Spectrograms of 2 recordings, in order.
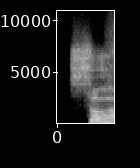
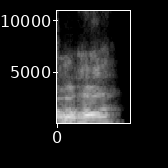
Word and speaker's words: Soha: Soha, I think it's Soha, I think that's the way you pronounce it. And I've been corrected on that. Go ahead, Ash. Soha. Soha? Yes.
